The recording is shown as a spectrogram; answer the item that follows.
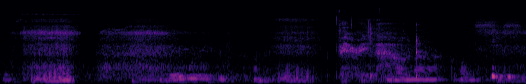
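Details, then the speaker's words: Small animal napping on owner's lap: repeated very loud, noisy, whistling and snorting breaths with a faint whisper in the background; snoring. "hello today is Thursday and I have Jacob here on my lap and he's snoring really loud check this out"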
